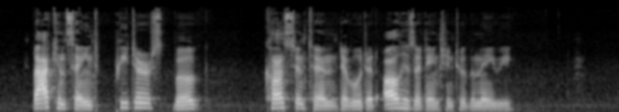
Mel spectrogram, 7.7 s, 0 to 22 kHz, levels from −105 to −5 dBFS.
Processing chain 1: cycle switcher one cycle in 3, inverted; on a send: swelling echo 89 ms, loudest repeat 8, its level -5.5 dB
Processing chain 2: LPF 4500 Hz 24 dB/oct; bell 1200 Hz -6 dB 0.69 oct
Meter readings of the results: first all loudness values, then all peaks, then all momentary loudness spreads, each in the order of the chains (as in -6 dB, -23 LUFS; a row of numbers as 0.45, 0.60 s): -24.0, -31.5 LUFS; -5.0, -7.5 dBFS; 6, 15 LU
